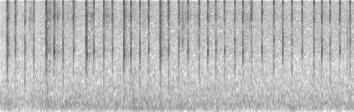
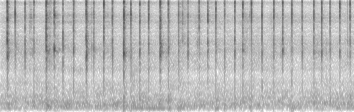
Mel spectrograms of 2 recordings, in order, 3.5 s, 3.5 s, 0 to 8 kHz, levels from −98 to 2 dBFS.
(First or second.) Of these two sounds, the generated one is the second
